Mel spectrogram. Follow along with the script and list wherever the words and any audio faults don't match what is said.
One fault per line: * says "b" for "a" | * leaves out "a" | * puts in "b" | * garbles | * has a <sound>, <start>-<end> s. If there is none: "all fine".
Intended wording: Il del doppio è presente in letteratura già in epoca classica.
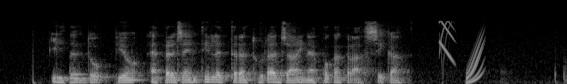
* has a chirp, 4.4-4.9 s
